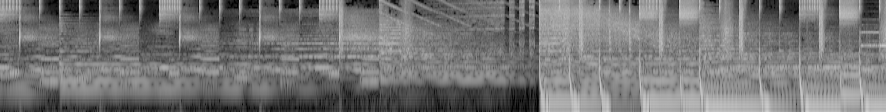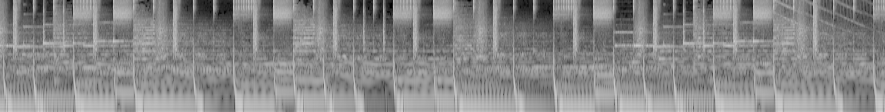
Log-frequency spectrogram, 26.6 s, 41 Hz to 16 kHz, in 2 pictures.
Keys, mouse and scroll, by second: 5.1 middle click, 7.1 click, 10.0-12.7 drag, 16.3-17.3 typing, 19.0 click, 19.1-19.8 typing, 23.2 click, 25.2 right click.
